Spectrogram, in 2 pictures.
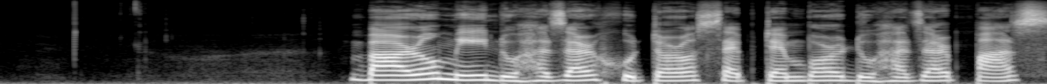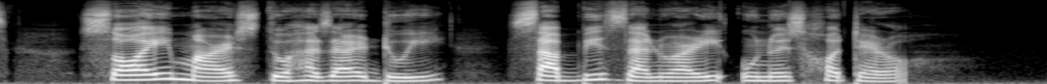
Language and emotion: Assamese, neutral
